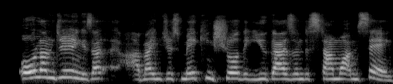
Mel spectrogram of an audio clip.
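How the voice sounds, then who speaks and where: In a very clean recording with a silent background, a high-pitched woman speaks fairly quickly in a Geordie accent with ordinary pitch variation. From northern England, Newcastle (Geordie). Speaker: book coach and author. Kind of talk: presentation. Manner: fast; animated.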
